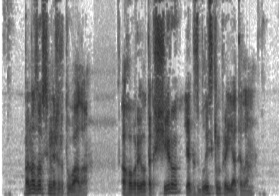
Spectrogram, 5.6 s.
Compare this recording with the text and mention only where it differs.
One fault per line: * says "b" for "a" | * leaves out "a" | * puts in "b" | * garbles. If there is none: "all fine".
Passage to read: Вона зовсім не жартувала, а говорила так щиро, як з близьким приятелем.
all fine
